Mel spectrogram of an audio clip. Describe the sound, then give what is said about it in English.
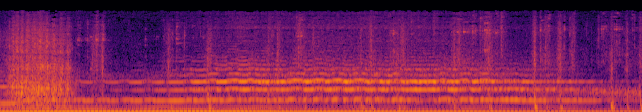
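A knight's horse neighs in a long, steady whinny while its hooves clip-clop in a regular trotting rhythm, with no talk. “Trit, trot, trit, trot, spur on Sir Lancelot. Trit, trot, Lancelot, trit, trot from Camelot.”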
